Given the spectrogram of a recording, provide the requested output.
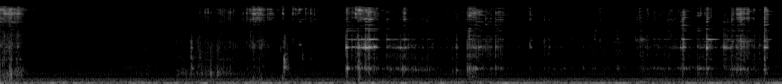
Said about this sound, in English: That's right. That's a key. Put them in the cup.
